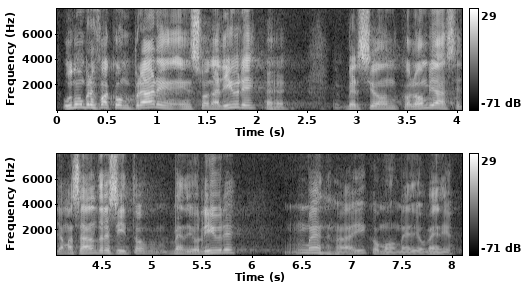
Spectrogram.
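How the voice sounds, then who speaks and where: A man preaching as a pastor in a church, animated and telling humorous anecdotes. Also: on the high side, normal speed. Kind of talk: sermon. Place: church in Panama. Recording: echoey church hall.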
